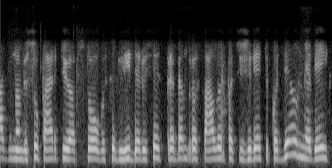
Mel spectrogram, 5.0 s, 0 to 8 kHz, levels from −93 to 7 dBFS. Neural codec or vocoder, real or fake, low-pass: none; real; 7.2 kHz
